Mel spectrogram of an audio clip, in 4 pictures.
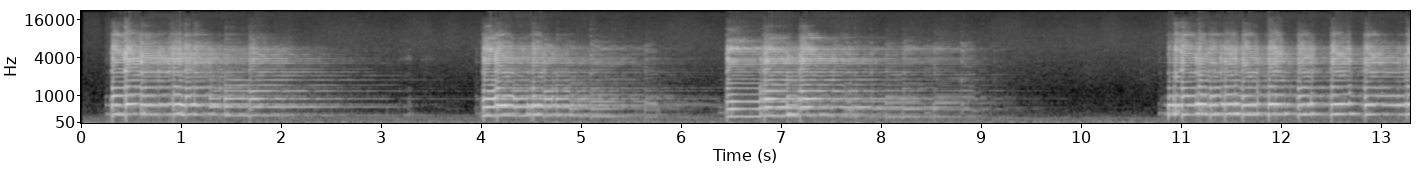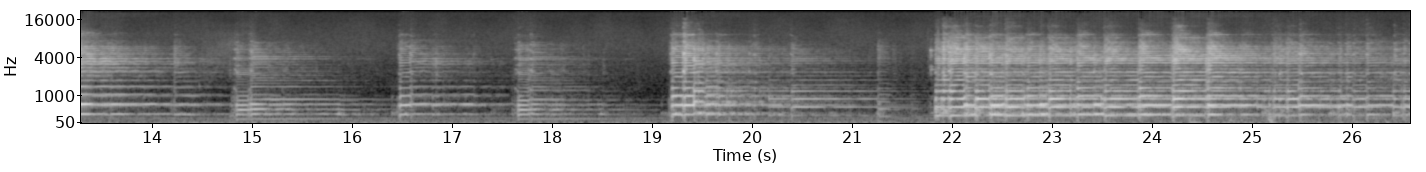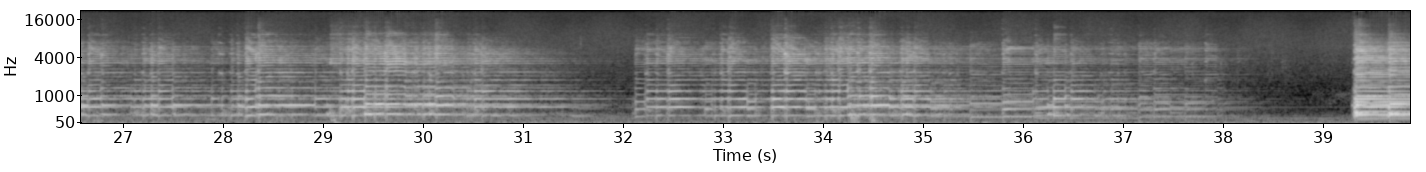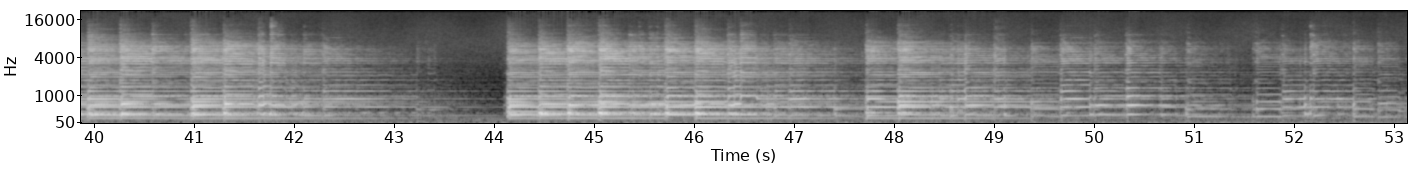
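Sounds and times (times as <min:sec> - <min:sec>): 
saz playing: 0:00.0 - 0:09.3, 0:10.8 - 0:53.1.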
